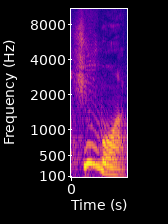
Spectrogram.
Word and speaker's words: ユーモア: でもそれらのものを吹き飛ばすのはユーモアだ。 – 但可以让这些事情能够全部消失的是你的幽默。 – 私はユーモアという日本語の文字を本当はあれヒューモアって言うんですね。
